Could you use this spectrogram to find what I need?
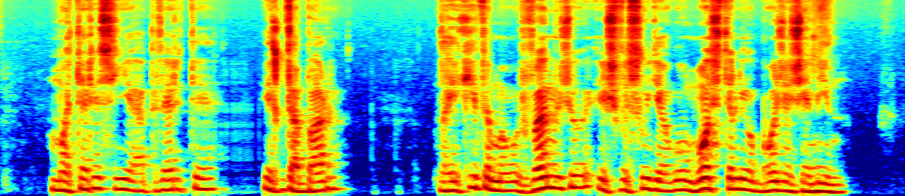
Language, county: Lithuanian, Kaunas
